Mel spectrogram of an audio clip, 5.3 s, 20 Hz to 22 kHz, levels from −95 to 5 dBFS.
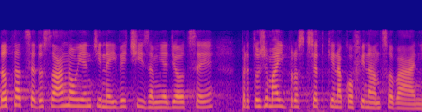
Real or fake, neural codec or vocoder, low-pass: fake; codec, 16 kHz, 0.9 kbps, LongCat-Audio-Codec; 7.2 kHz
